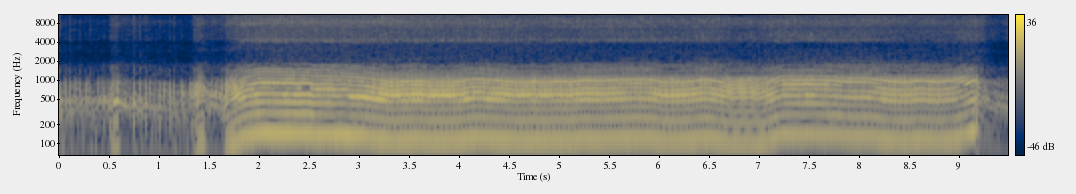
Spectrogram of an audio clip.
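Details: Budget Temu chainsaw shortening a log, possibly rotted in the middle: steady high scream held evenly through the cut, dipping slightly under load; cuts easily, starts easy and runs strong, normal.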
